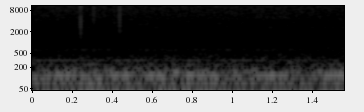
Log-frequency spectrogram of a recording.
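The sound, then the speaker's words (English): A low rumble of thunder from a thunderstorm rolls steadily through the whole moment, deep and muffled, with no voices and only a faint hiss above it. “There is a horrible thunderstorm right now, so if we lose power, we'll figure it out.”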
